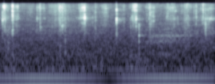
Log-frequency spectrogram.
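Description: Small plastic clicks and rubbing from a transforming robot toy's joints and parts as it is twisted and snapped through its transformation by hand, a quick irregular run of ticks over a low steady hum.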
